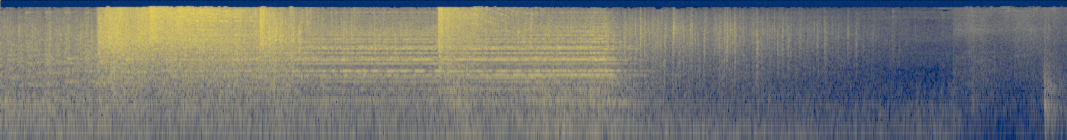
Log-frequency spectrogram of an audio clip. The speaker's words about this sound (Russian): Двое бандитов выпрыгивают из кабины, а грузовик, кувыркаясь, падает с высокой кручи и взрывается.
